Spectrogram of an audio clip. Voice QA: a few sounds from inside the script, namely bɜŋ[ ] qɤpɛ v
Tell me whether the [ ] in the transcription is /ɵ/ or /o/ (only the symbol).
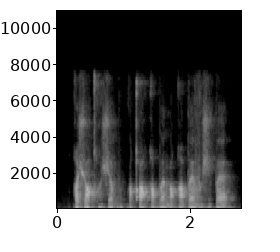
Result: o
